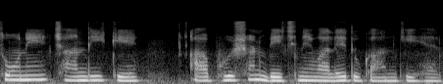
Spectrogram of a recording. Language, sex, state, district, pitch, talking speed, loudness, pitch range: Hindi, female, Chhattisgarh, Raipur, 180 Hz, 120 wpm, -14 LUFS, 170-195 Hz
